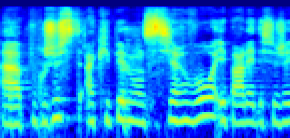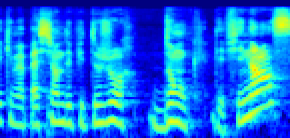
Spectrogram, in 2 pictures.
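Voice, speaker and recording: A woman at a medium pitch with a slight Belarusian accent, fairly slow and with hardly any pauses, over noticeable background noise. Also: fairly even intonation. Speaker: personal finance coach. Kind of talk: podcast interview. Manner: frequent hesitations (euh).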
